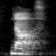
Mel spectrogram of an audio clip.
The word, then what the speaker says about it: Nas: Nas or Nas? How are you pronouncing it? Nas.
